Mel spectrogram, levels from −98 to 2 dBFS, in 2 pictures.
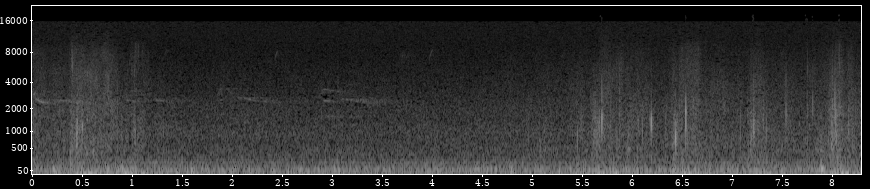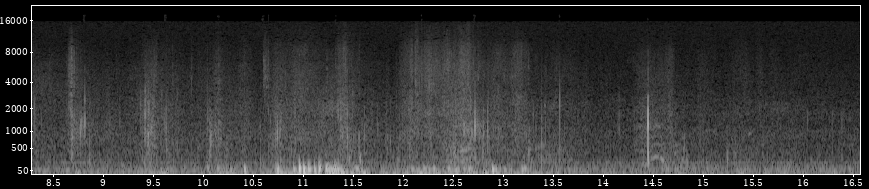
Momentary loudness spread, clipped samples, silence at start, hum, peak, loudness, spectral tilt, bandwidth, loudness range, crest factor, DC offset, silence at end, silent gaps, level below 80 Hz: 16 LU; under 0.1%; 0 s; none; -10 dBFS; -44 LUFS; -5 dB/octave; 16 kHz; 15 LU; 32 dB; under 0.1%; 0 s; none; -44 dBFS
